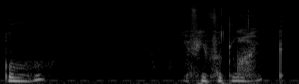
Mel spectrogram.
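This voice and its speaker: A man voicing a flirty, courteous vampire in an intimate ASMR roleplay, speaking in a breathy whisper with slow, formal, deliberate phrasing. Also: fairly high pitch, full character voice. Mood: earnest, flirtatious. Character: flirty courteous male vampire, softly seductive.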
